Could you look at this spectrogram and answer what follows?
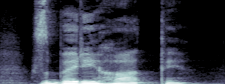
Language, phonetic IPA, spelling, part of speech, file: Ukrainian, [zberʲiˈɦate], зберігати, verb, Uk-зберігати.ogg
- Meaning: 1. to keep, to preserve, to conserve, to maintain (protect against deterioration or depletion) 2. to save, to store, to retain, to reserve (not expend or waste)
